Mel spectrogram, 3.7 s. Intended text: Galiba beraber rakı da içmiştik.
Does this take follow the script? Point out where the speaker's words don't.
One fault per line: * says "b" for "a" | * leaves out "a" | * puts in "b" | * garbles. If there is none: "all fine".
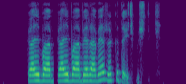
* puts in "galiba"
